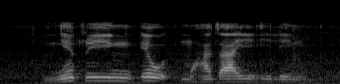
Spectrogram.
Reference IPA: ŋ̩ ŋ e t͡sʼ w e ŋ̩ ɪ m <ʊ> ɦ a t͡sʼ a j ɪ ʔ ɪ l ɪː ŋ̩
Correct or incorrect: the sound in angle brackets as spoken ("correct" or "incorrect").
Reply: correct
